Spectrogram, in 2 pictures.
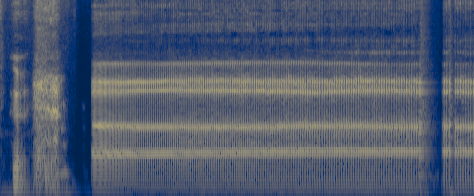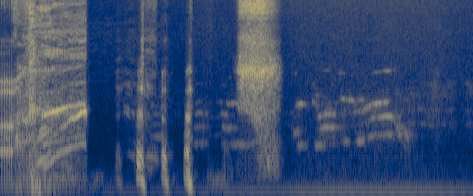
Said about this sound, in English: And even more so now because, like, Jiris, this thing lives in a pond. Mm-hmm. Sounds like it's burping.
